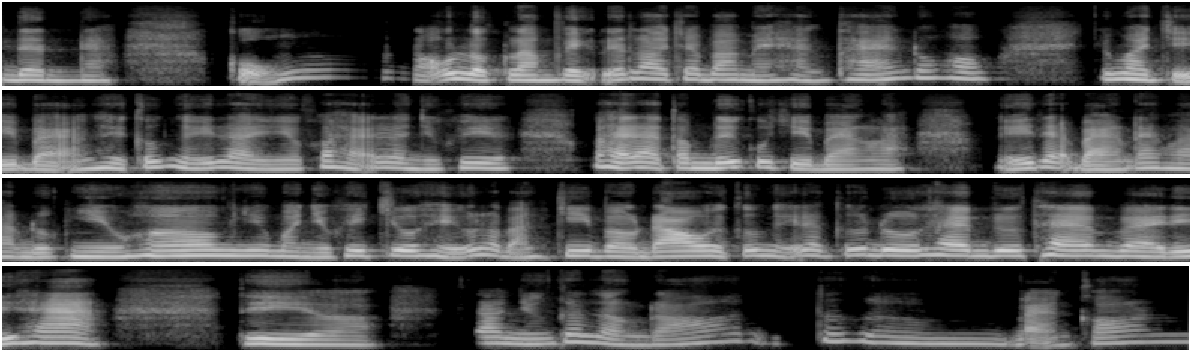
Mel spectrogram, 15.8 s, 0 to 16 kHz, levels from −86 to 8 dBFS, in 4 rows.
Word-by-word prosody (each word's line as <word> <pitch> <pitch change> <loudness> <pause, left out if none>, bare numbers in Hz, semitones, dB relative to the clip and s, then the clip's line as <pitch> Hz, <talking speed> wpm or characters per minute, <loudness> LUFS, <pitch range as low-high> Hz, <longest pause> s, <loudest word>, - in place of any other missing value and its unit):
đình 190 -2 0
nè, 180 0 -3 0.4
cũng 280 +7 -4 0.3
nỗ 225 - +1
lực 200 -4 +3
làm 195 -1 +3
việc 190 0 +1
để 210 - 0
lo 235 -2 0
cho 220 - -3
ba 210 -1 0
mẹ 185 -1 -1
hàng 190 -2 -4
tháng, 220 +5 -2
đúng 280 0 -5
hông? 250 -2 -3 0.4
Nhưng 225 +1 0
mà 220 - +5
chị 180 -4 0
bạn 160 +3 0
thì 195 - +2
cứ 225 - 0
nghĩ 210 -5 0
là 205 -4 +1
nh 170 0 -3
có 235 - +1
thể 205 - -1
là 210 -2 -1
nhiều 170 -2 -3
khi 195 0 -1 0.3
có 245 - 0
thể 200 - +6
là 210 - +3
tâm 195 0 +1
lý 215 +3 +5
của 225 - -1
chị 175 -5 -1
bạn 165 0 -2
là 165 0 -4 0.3
nghĩ 185 +3 0
là 230 - 0
bạn 155 0 0
đang 200 -1 -1
làm 180 -2 -2
được 165 +2 -3
nhiều 180 0 +2
hơn, 215 +1 +5
nhưng 215 -1 +1
mà 190 - 0
nhiều 165 -1 -2
khi 210 - +1
chưa 210 +1 +2
hiểu 200 -2 0
là 230 - -1
bạn 170 - -3
chi 210 +2 +1
vào 185 -3 0
đâu 195 +3 +5
thì 190 - 0
cứ 215 - 0
nghĩ 215 - -3
là 220 - 0
cứ 230 +3 0
đưa 220 -2 +4
thêm, 220 -3 +3
đưa 210 0 +4
thêm 215 -2 +2
về 185 -3 +2
đi 190 +4 +4
ha. 230 -4 +3 0.4
Thì, 200 -3 +3
ờ, 175 -2 -4 0.3
sau 235 0 -3
những 205 -1 -4
cái 280 -2 -3
lần 185 -8 -4
đó, 225 - -7 0.3
tức, 310 0 -8
ơ, 235 -5 -7 0.3
bạn 165 - -5
có 235 +4 -8
205 Hz, 305 wpm, -20 LUFS, 185-225 Hz, 0.4 s, thể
